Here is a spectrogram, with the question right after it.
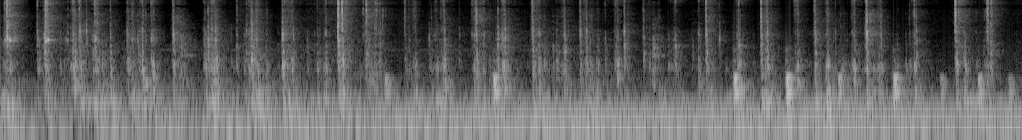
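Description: A black plastic computer keyboard is typed on rapidly with both hands, using fingertips and nails. The result is a dense, continuous stream of short, bright clicks and clacks over a steady low hum.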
